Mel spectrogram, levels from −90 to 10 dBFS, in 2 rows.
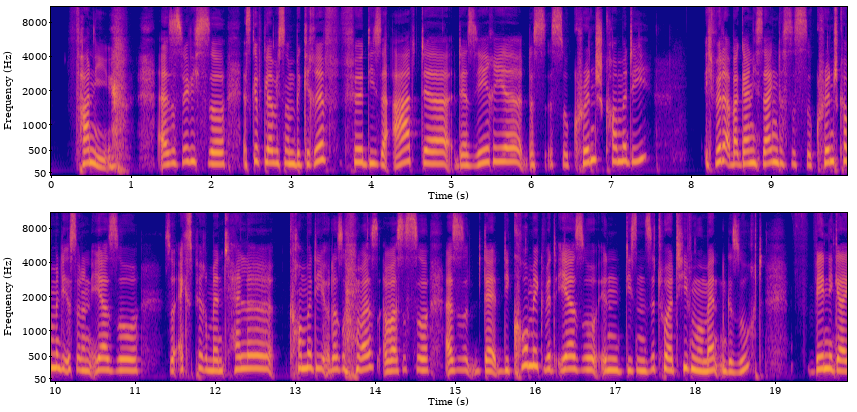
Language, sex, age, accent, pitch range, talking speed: German, female, 30-49, German, 205-245 Hz, 175 wpm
